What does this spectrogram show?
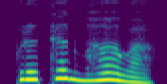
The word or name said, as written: ಪೃಥಗ್ಭಾವ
